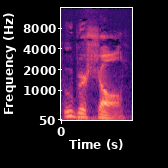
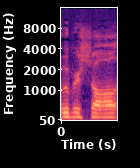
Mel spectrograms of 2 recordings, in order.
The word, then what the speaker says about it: Überschall: band coming out of Blue Man Group is Uber Shaw which I I think I'm pronouncing correctly but we have we have Elvis from Uber Shaw uh with us right now am I saying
